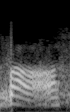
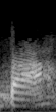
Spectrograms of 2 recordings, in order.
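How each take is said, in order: First: Said in a non-Northumbrian English regional accent. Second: Said in a Northumbrian English regional accent. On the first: "like I do" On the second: "In Northumberland, they pronounce by, like, instead of saying bath, like I do, they say bath"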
